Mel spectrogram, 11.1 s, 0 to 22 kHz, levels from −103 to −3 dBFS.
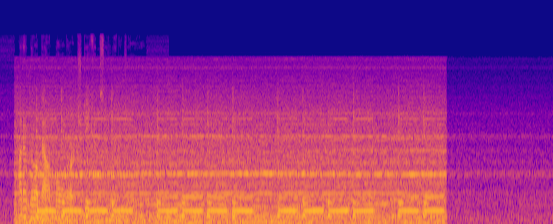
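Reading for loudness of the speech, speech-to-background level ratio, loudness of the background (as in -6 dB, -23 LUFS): -28.5 LUFS, -4.5 dB, -24.0 LUFS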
